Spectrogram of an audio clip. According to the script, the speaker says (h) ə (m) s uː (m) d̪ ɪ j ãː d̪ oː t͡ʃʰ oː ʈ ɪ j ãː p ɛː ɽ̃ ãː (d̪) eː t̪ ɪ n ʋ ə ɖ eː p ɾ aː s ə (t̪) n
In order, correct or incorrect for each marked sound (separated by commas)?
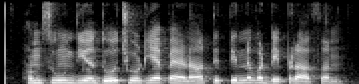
correct, correct, incorrect, incorrect, incorrect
